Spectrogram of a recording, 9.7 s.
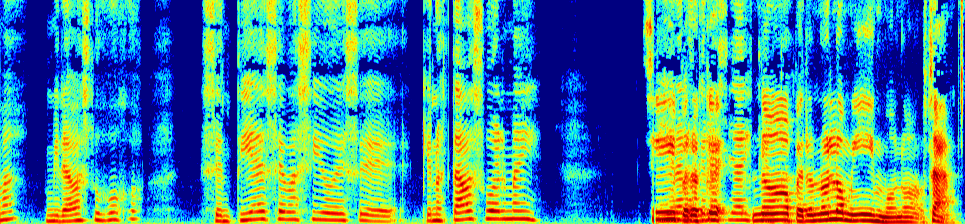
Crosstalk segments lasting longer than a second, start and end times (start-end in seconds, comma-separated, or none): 6.6-7.9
